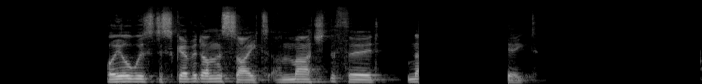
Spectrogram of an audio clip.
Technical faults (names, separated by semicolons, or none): audio dropout to silence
